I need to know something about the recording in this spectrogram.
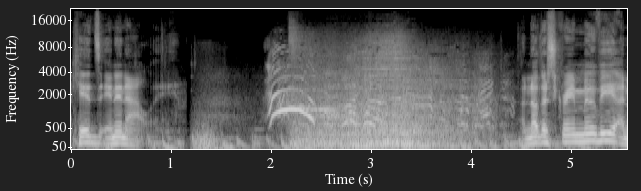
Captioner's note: screams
